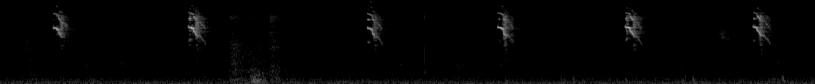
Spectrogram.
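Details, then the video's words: A buff-banded rail chick in the Philippines gives six thin, very high peeps, spaced about every second and a half, with a soft rustle partway through. "Baby buff-banded rail sounds"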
